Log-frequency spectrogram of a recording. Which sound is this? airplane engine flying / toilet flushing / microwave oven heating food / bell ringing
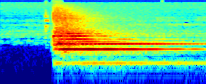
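bell ringing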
